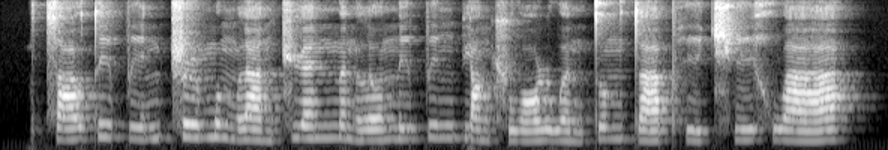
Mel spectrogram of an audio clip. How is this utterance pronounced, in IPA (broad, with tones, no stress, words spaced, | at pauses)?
t͡sɑ˧˥ʊ̯t̪i˥ pi˧˥n ʈ͡ʂɻ̩˥mʊ˥˩ŋla˨˩n t͡ɕɥɛ˥nn̪ə˥˩nlɤ˧˥ n̪i˧˥pi˥ŋpjɑ˨ŋ ʂwɔ˧˥ɻwə˨˩n t̪ʊ˥ŋt̪ä˧˥pʰi˨˩t͡ɕʰi˧˥ xwä˨˩˦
